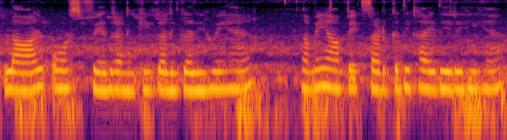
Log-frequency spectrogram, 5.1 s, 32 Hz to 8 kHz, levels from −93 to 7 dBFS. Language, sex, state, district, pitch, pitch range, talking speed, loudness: Hindi, female, Punjab, Pathankot, 240 Hz, 235-250 Hz, 215 wpm, -13 LUFS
